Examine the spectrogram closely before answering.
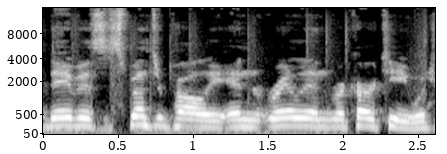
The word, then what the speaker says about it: Ricarte: joined by Brett Davis Spencer Paulie and raelyn ricarti which rhymes with vivarti and we're going to start with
